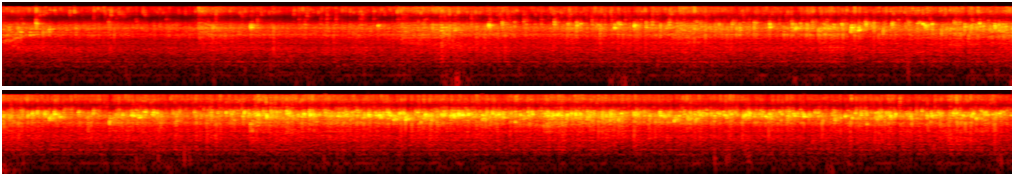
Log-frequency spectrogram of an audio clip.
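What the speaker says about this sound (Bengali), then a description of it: "আমি এর মধ্যে পনিরগুলোকে ফ্রাই করে নেব।" Paneer pieces frying in hot oil give a steady, loud, bubbling sizzle that holds for the whole stretch, with a few soft knocks underneath.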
